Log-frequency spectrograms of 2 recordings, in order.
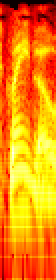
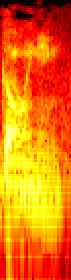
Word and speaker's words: Groening: It's Matt Groening. It's Groening, not going.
